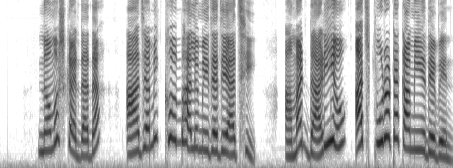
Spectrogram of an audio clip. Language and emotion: Bengali, happy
